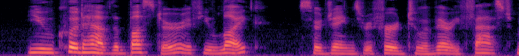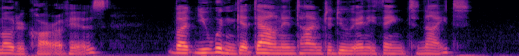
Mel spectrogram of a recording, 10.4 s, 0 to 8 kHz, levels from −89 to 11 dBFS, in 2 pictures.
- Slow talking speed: No, average, 180 wpm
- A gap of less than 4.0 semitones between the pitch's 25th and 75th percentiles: Yes, average, 3.4 semitones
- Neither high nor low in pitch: Yes, medium, 170 Hz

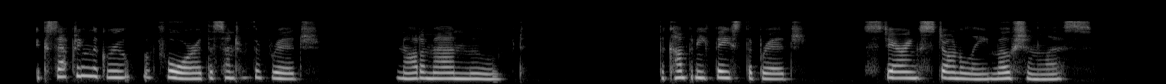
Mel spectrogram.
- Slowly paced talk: Yes, slow, 120 wpm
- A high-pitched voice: Yes, very high, 280 Hz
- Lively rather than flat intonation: No, average, 2.8 semitones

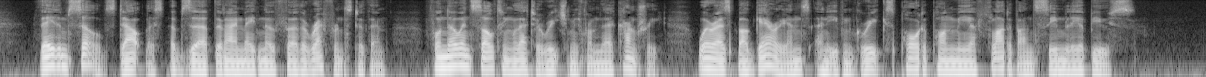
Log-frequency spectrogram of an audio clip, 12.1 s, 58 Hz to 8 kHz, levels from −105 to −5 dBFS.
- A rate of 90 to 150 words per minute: No, average, 170 wpm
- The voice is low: Yes, very low, 85 Hz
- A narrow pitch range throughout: No, average, 3.3 semitones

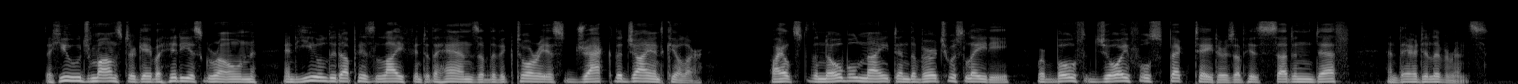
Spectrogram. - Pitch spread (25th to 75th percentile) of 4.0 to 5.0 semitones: No, average, 2.8 semitones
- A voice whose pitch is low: Yes, low, 130 Hz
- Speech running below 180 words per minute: Yes, average, 160 wpm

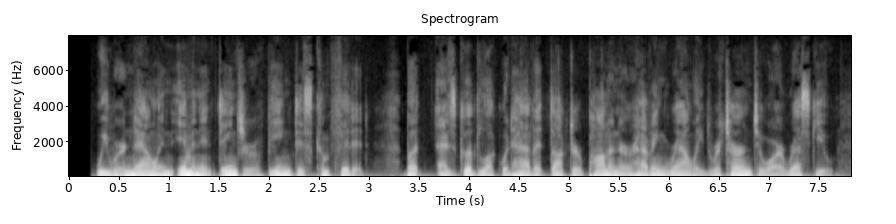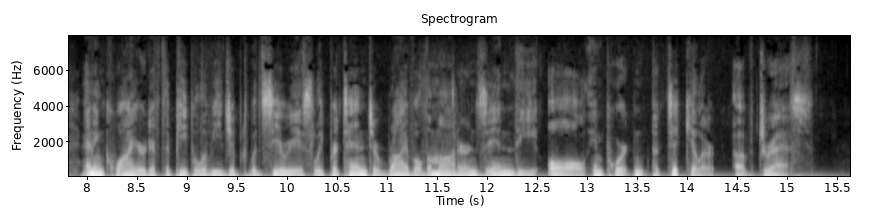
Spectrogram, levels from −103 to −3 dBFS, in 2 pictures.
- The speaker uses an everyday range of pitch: Yes, average, 4.0 semitones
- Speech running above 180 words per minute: No, average, 175 wpm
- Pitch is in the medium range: No, very low, 85 Hz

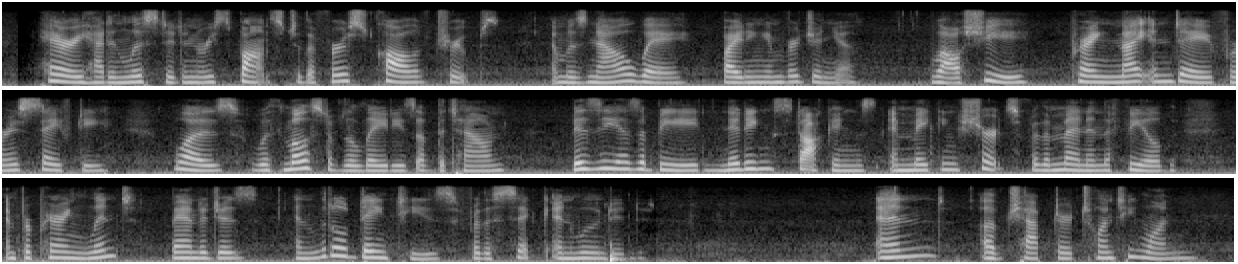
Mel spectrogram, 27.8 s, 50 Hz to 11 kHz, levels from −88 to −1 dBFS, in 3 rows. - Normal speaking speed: Yes, average, 145 wpm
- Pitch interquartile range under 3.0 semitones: Yes, narrow, 2.4 semitones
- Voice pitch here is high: Yes, high, 215 Hz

